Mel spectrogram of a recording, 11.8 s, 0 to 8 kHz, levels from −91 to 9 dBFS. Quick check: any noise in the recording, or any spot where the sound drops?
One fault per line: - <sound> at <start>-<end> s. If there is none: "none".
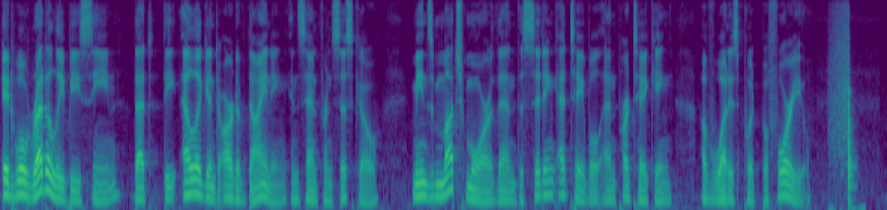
- thud at 11.0-11.6 s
